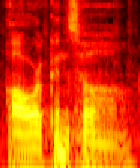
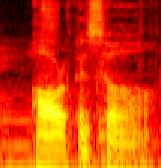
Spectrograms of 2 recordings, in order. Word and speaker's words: Arkansas: Alors que dans Arkansas, l'accent tonique est sur le R, donc c'est Arkansas, Arkansas. Et donc le KN dans l'Arkansas, il n'est pas du tout accentué. C'est juste un KN. En fait, on n'entend presque pas la voyelle.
